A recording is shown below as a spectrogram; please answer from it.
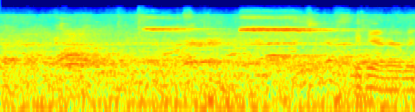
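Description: A wrestling referee's whistle blown twice, a short blast and then a longer, louder one, over the murmur of voices in a gym.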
